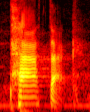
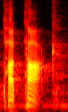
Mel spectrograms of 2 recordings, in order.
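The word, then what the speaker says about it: פתח: is what Pathak Pathak don't don't switch into modern Hebrew pronunciation of Patak okay Patak is what you'll hear on the internet Patak is what you'll hear some who use modern Hebrew pronunciation for teaching Biblical Hebrew but that causes confusion if you keep the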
